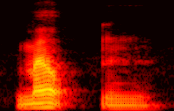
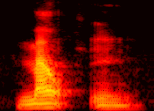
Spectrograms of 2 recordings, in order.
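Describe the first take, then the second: No difference in how they are said.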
